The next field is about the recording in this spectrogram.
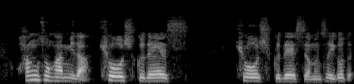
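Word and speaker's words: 恐縮: 이건 우리말이 없어서 공축이라는 건데 발음은 쿄슈크합니다. 쿄슈크. 쿄슈크 데스 하면서 뭔가 이 공축이라 하면 우리말로 뭐라 할까? 황송함 또는 죄송함을 말할 때 황송합니다. 쿄슈크 데스.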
